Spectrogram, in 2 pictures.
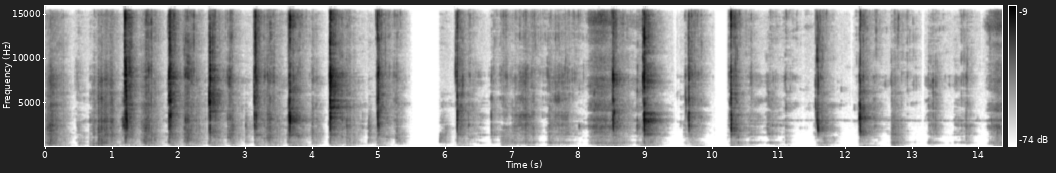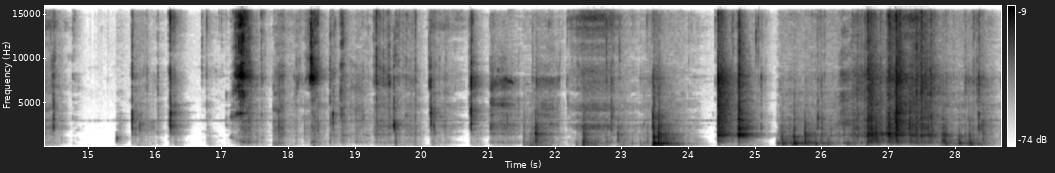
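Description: Close mouth sounds of eating fried cassava cracker (opak): many short, crisp crunches and chewing, getting louder and denser near the end.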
